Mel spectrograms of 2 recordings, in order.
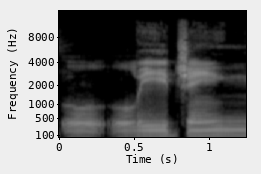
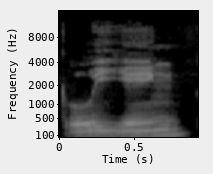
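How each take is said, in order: First: The second name starts with a J sound. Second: The second name starts with a Y sound. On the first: The speaker calls it wrong. "Like this Li Jing" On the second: The speaker calls it right. "it's probably like Yi, like Li Ying"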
